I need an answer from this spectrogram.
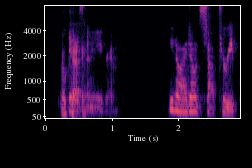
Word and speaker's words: Enneagram: I thought it was Enneagram. Oh, you're so right. Enneagram. It is Enneagram. It is Okay. Enneagram.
